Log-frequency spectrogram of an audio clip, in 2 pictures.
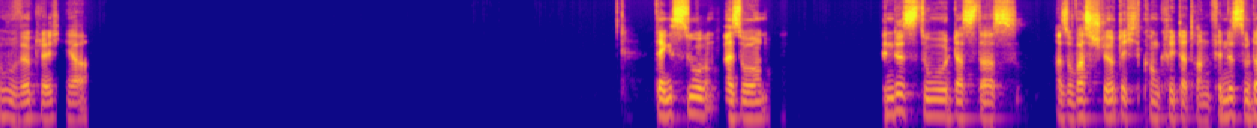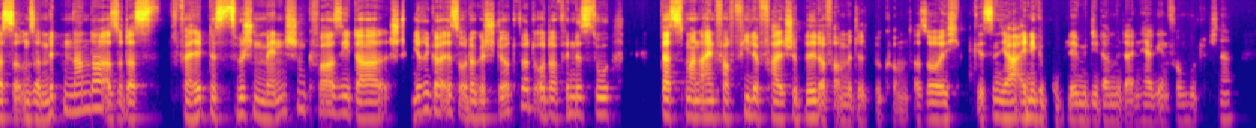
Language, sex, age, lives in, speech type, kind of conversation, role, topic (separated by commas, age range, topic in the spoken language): German, male, 25-29, Germany, conversation, unstructured, none, Wie beeinflussen soziale Medien unser Miteinander?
